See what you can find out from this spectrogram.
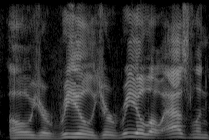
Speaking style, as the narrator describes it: cried Lucy

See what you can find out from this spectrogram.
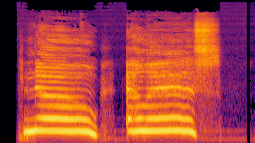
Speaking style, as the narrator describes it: Holly's voice, yelling out

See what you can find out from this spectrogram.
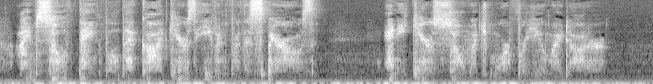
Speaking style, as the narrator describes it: Mama Peters quietly whispered in her ear

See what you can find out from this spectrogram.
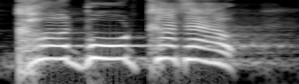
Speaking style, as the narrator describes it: he shouted

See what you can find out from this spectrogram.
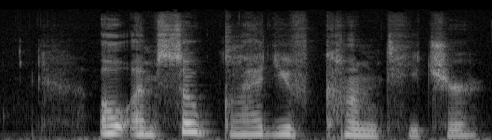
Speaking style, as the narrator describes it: he said eagerly

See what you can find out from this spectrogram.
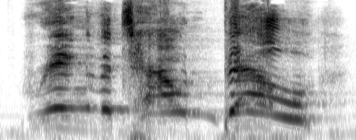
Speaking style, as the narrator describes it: Elsa cried

